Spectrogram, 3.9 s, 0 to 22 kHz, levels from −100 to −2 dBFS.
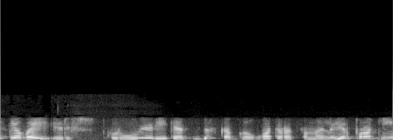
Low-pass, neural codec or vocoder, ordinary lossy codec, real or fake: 7.2 kHz; none; MP3, 48 kbps; real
